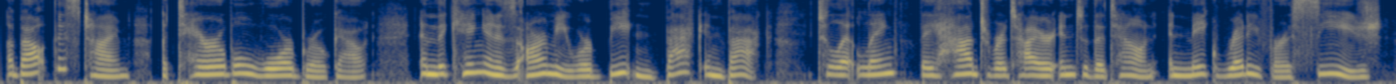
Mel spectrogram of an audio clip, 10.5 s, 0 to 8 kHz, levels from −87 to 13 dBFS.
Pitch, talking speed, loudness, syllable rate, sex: 220 Hz, 200 wpm, -16 LUFS, 5.1 syllables/s, female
